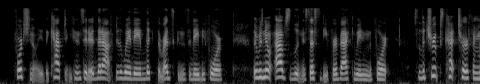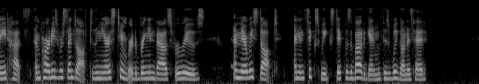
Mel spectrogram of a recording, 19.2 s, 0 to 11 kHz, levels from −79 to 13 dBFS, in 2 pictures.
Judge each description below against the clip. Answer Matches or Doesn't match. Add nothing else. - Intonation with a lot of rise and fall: Doesn't match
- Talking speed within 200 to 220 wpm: Matches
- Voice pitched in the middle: Doesn't match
